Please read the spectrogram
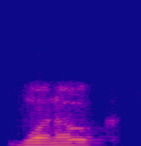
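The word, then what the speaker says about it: ONEOK: have to look them up um um um one Oak is that I pronounce it okay yeah so that's more of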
